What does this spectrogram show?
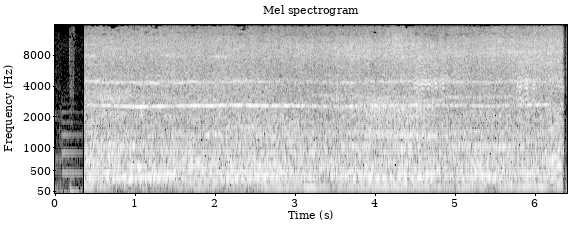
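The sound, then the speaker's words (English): A vacuum cleaner switches on abruptly and runs at a steady, loud whine with a constant low hum for several seconds, then cuts off at the end. No one speaks. “Vac your Mac.”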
